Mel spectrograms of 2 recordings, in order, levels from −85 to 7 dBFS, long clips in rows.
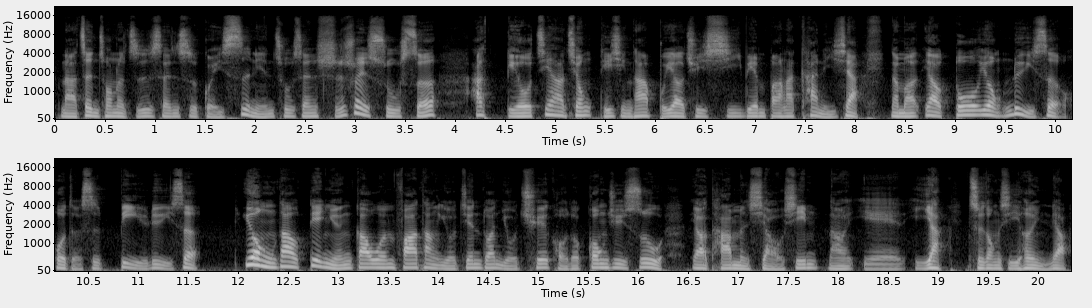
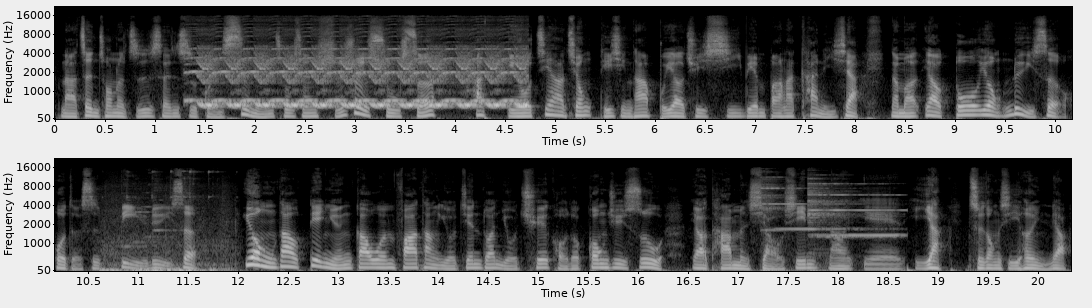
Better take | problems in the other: first | siren; loud; from 1.5 to 4.5 s; peak 4 dB above the speech // phone ringing; noticeable; from 11 to 12 s; peak 8 dB below the speech // doorbell; noticeable; from 17 to 19 s; peak 3 dB below the speech

